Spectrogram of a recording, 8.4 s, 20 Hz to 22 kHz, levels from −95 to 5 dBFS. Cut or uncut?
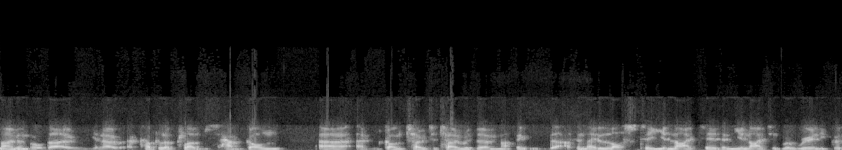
uncut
